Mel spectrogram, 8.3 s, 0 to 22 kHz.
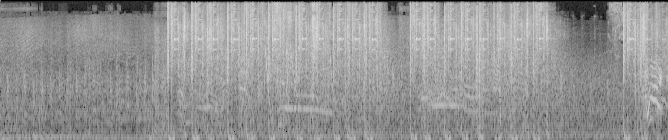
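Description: Close-range rifle fire in the video game Mass Effect 3, starting after two seconds as dense rapid bursts of shots that repeat in fast runs, loud and near, with brief pauses between volleys.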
